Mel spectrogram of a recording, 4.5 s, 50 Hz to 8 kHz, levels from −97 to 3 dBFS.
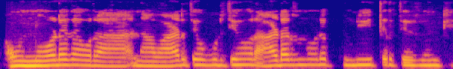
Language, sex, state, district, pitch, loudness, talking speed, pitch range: Kannada, female, Karnataka, Bellary, 220 Hz, -16 LUFS, 130 wpm, 200-235 Hz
